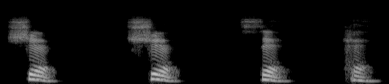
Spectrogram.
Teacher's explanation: इन व्यंजनों के उच्चारण में हवा तेज गति से मुंह के भागों से रगड़ खाती हुई बाहर निकलती है, जिससे ऊष्मा पैदा होती है, इसलिए इन्हें ऊष्म व्यंजन कहते हैं।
